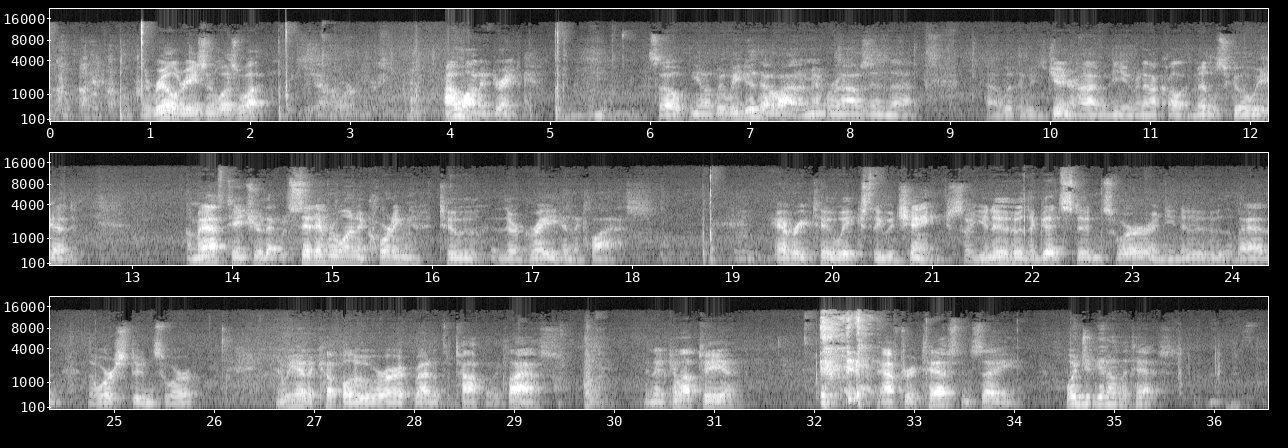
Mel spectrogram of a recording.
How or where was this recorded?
large echoing room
